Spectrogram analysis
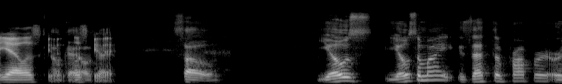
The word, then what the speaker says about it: Yosemite: You know who else pronounced it that way? Who? Donald Trump. When they gaze upon Yosemites, towering sequoias.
